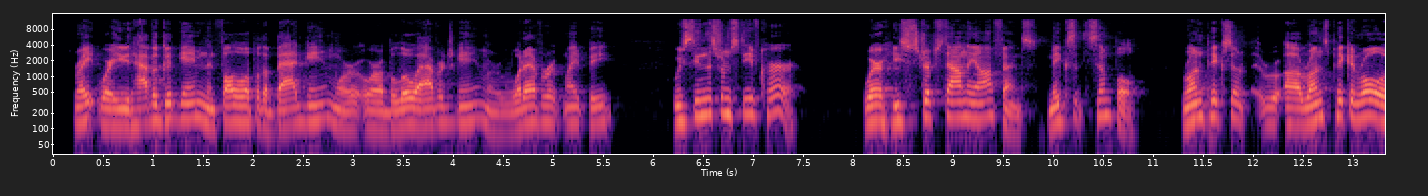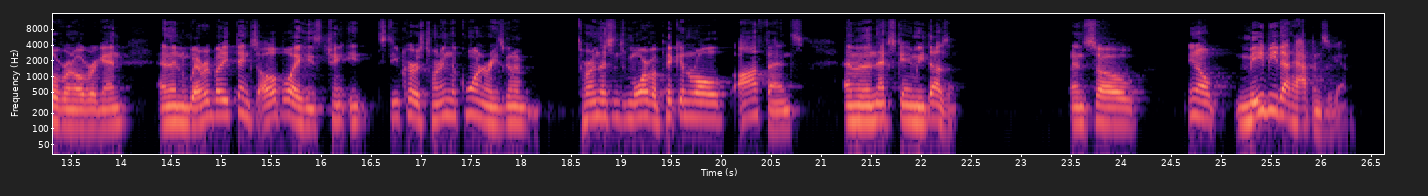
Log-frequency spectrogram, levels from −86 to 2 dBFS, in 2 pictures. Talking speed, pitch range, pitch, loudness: 215 wpm, 130-165 Hz, 140 Hz, -26 LUFS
